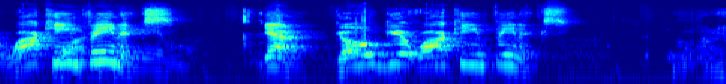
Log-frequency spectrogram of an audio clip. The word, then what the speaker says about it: Joaquin: It should be Joaquin. Whatever. Joaquin Phoenix. Yeah, go get Joaquin Phoenix.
